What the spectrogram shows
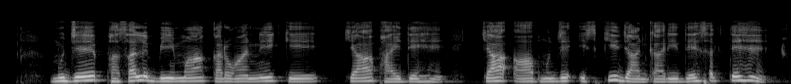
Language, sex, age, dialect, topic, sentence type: Hindi, male, 18-24, Garhwali, banking, question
